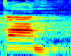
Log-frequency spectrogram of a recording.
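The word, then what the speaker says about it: calm: तो फर्स्ट वाले में काम एल साइलेंट है इसका मतलब है पीसफुल।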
